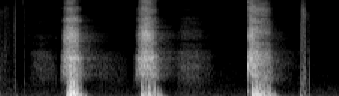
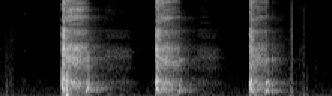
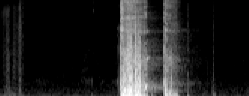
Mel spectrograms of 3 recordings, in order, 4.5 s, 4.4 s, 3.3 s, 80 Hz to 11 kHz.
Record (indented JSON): {
  "exhalation_length": "4.5 s",
  "exhalation_amplitude": 23879,
  "exhalation_signal_mean_std_ratio": 0.31,
  "three_cough_length": "4.4 s",
  "three_cough_amplitude": 12502,
  "three_cough_signal_mean_std_ratio": 0.32,
  "cough_length": "3.3 s",
  "cough_amplitude": 32768,
  "cough_signal_mean_std_ratio": 0.28,
  "survey_phase": "alpha (2021-03-01 to 2021-08-12)",
  "age": "18-44",
  "gender": "Female",
  "wearing_mask": "No",
  "symptom_cough_any": true,
  "symptom_fatigue": true,
  "symptom_fever_high_temperature": true,
  "symptom_headache": true,
  "symptom_onset": "5 days",
  "smoker_status": "Never smoked",
  "respiratory_condition_asthma": false,
  "respiratory_condition_other": false,
  "recruitment_source": "Test and Trace",
  "submission_delay": "1 day",
  "covid_test_result": "Positive",
  "covid_test_method": "RT-qPCR",
  "covid_ct_value": 23.6,
  "covid_ct_gene": "N gene"
}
